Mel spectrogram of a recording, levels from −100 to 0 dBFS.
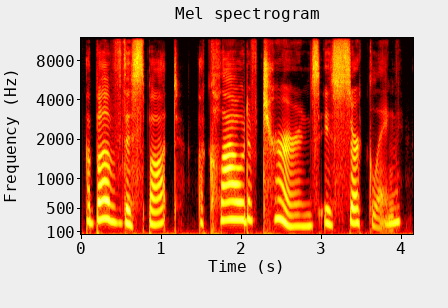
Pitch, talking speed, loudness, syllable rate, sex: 250 Hz, 130 wpm, -19 LUFS, 3.4 syllables/s, female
